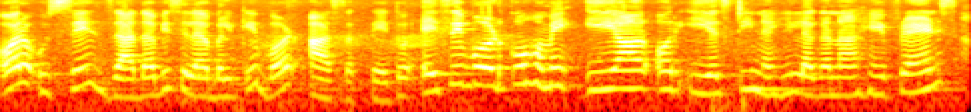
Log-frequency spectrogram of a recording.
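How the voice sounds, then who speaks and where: A woman teaching English grammar in a classroom style. She reads each rule out slowly, then explains it at length and keeps repeating "okay, remember.". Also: on the high side, fairly bright tone. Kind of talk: classroom grammar lesson, mixing Hindi and English.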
